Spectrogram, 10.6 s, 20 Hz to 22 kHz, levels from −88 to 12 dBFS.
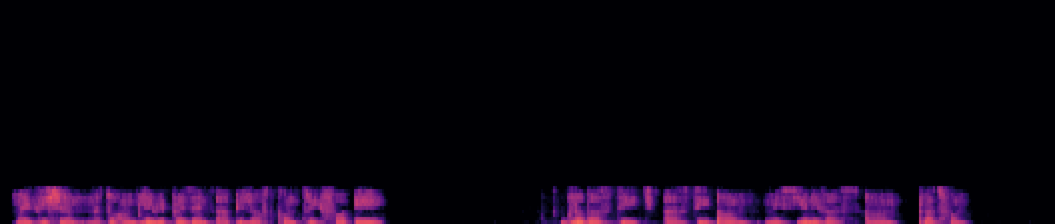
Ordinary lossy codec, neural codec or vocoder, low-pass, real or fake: none; none; 3.6 kHz; real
